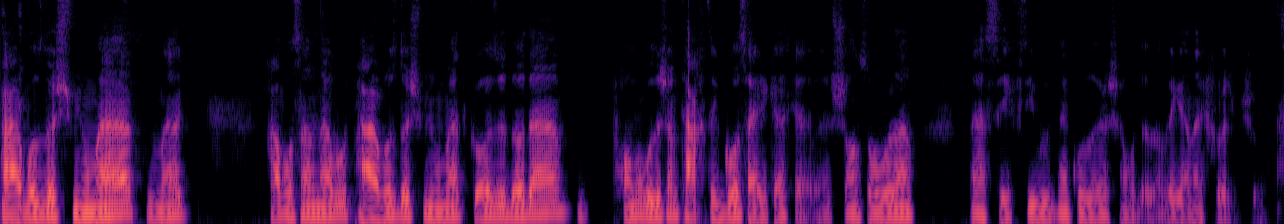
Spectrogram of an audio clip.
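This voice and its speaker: Loudness swings widely as the voice moves at a moderate pace with a Hamadani accent and ordinary pitch variation. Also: man, medium pitch for a man. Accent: Hamadani Persian. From Iran, Hamadan. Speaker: airport ramp agent. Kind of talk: casual guided tour while driving. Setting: in a vehicle at the airport.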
